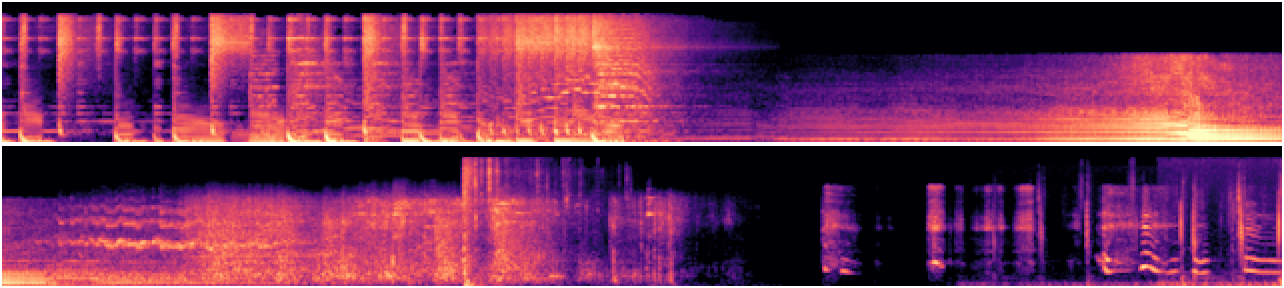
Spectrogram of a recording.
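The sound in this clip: A speeding vehicle's engine roars loudly past and nearly hits a child on a road. The roar fades into voices talking.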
